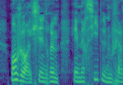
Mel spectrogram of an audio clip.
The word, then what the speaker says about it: Axildrum: Et donc ça s'écrit A-X-I-L-D-R-U-M. Vous pouvez répéter ? A-X-I-L-D-R-U-M, Axel Drum, ouais.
